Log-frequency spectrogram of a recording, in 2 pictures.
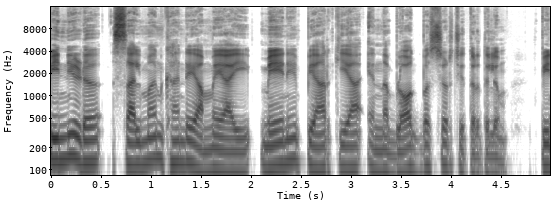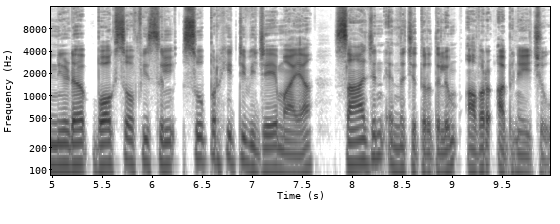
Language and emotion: Malayalam, neutral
